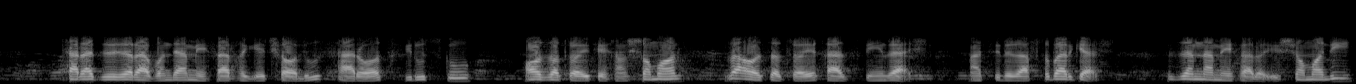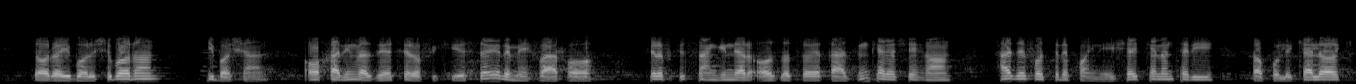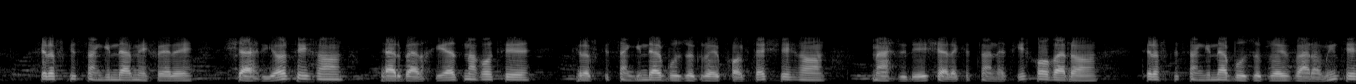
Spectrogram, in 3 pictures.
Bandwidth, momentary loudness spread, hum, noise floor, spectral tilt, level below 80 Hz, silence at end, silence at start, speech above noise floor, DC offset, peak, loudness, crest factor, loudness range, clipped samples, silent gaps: 4.3 kHz; 10 LU; none; -58 dBFS; -3 dB/octave; -84 dBFS; 0 s; 0.25 s; 28 dB; under 0.1%; -12 dBFS; -30 LUFS; 18 dB; 3 LU; under 0.1%; none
